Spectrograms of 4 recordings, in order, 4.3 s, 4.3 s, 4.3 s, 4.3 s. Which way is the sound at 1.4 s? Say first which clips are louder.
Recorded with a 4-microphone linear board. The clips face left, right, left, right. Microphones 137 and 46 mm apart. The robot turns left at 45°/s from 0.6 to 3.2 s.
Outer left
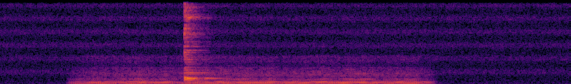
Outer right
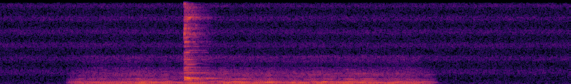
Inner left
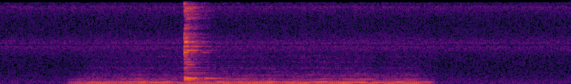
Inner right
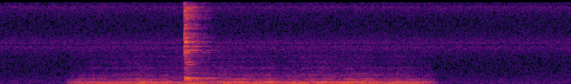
Outer left 3 dB, inner left 2 dB; 15° left (ahead or behind).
